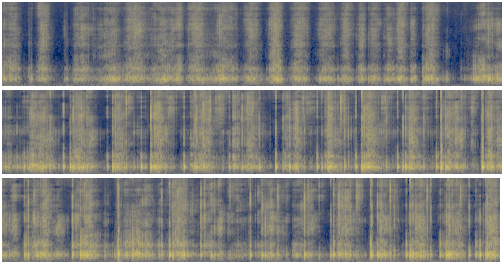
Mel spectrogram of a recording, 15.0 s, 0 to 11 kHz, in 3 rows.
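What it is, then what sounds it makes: Faux leather vanity case. Fingertips and nails rapidly scratch the sides and front edges of a medium, hollow vanity case covered in white textured faux leather. The result is a fast, uneven stream of short, dry scratching strokes with a hollow, mid-toned body around 300 Hz, plus a brief pause near the four-second mark.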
